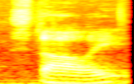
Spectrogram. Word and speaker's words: Stolley: Stolley. Yes, sir. Of course. Perhaps I mispronounced your name before.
